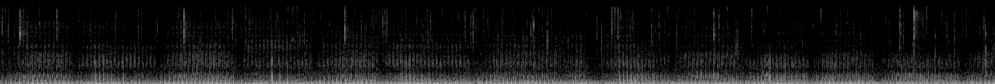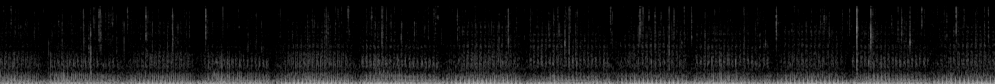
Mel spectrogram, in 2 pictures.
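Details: Purring cat in a relaxing fireside setting: a soft, low, droning purr with regular breathing pulses, partly masked by frequent crackles and snaps from a wood fire.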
